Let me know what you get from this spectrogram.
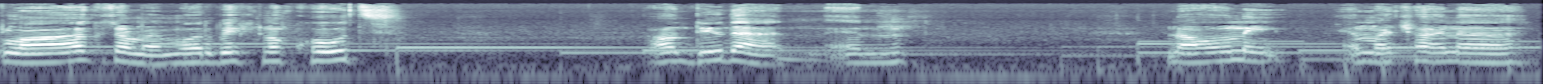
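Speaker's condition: Cerebral palsy; physical disability, uses wheelchair, unable to walk

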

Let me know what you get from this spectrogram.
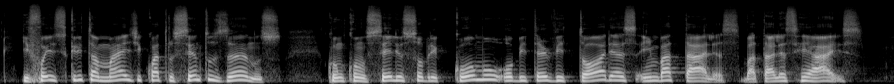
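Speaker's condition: No condition

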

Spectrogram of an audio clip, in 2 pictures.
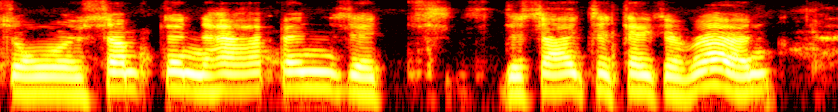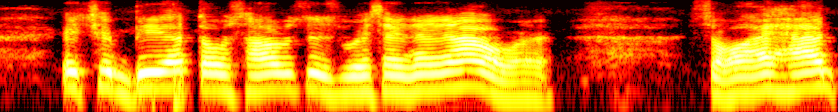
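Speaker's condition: Head and neck cancer surgery; 43% five-year survival odds then

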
